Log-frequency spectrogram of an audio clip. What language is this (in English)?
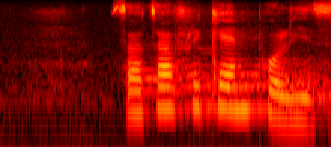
South Ndebele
